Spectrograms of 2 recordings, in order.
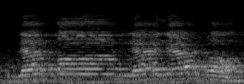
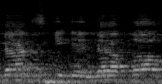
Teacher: lam ni dia huruf nipis bukaan tu bukan besar sangat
